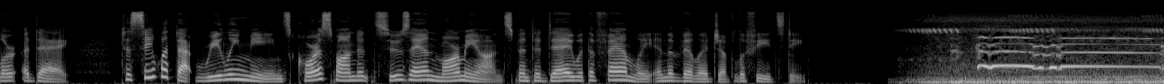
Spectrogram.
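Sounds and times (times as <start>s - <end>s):
speech: 0.0s - 8.1s
rooster crowing in a village in Malawi: 9.3s - 11.6s.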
